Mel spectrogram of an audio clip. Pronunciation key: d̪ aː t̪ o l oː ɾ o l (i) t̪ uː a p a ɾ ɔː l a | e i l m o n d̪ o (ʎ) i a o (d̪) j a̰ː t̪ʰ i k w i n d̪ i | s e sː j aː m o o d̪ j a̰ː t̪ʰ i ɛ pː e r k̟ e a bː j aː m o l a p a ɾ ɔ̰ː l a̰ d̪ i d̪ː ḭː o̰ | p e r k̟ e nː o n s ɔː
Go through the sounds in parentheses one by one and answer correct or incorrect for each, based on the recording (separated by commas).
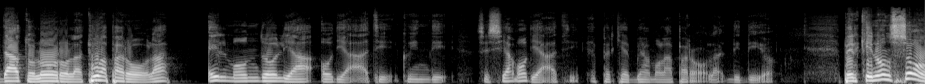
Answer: incorrect, incorrect, correct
